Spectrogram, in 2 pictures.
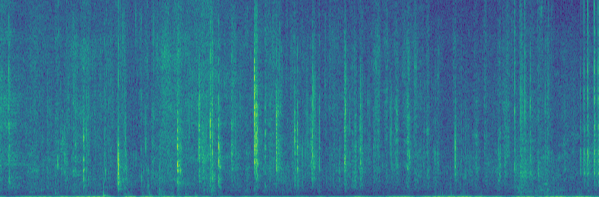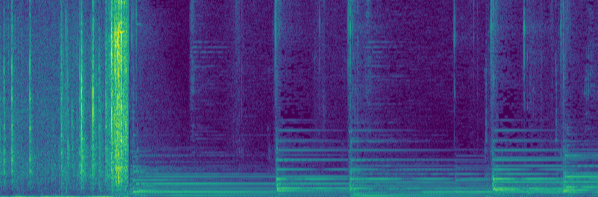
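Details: Broadband clattering noise gives way after seven seconds to soft piano notes, with no animal calls.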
